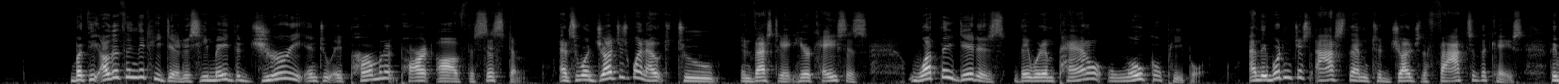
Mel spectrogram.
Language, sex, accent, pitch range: English, male, American, 140-205 Hz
